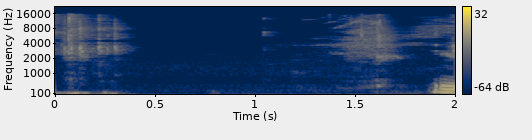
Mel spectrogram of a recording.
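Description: A few faint computer keyboard keystrokes in a short pause between spoken sentences.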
